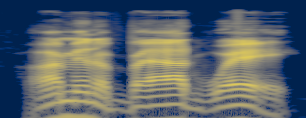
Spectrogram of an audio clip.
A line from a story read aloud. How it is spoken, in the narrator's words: Jake slurred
